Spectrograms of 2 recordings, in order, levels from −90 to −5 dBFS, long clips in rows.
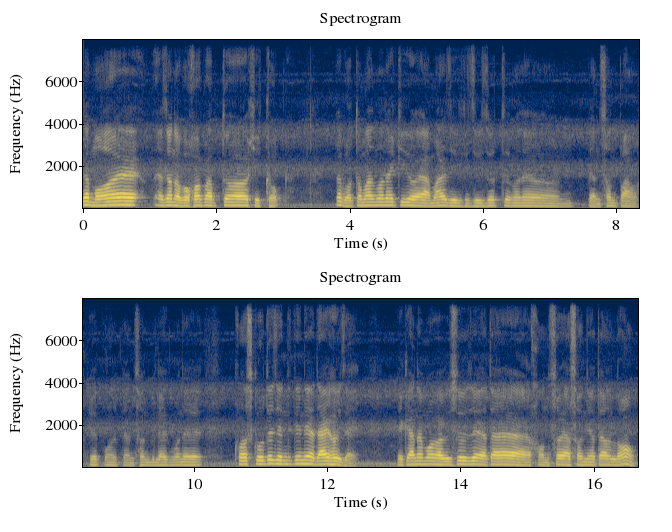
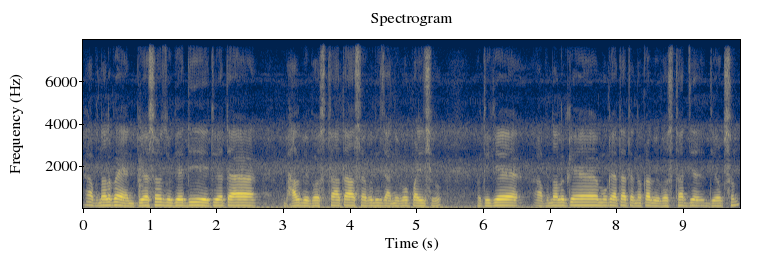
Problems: background sounds at intervals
